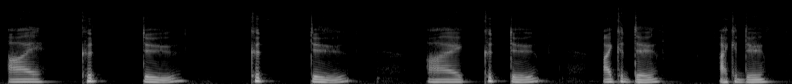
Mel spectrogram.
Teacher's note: the way to pronounce this word is very very quickly and join it to the next verb here which is do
